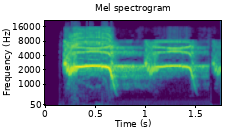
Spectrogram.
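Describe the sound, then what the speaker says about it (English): A single loud, close human scream cries out in a few sustained shrieking bursts, with sharp rising and falling pitch and no other sound around it. "He heard a loud scream"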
